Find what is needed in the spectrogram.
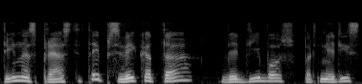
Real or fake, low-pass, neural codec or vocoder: real; 7.2 kHz; none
